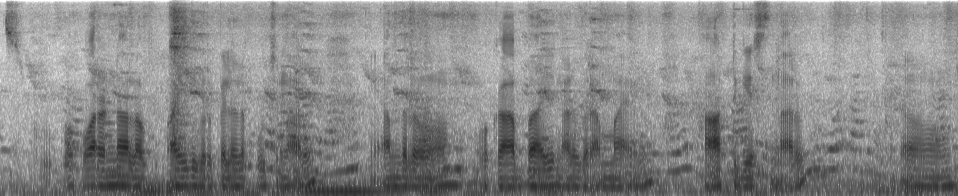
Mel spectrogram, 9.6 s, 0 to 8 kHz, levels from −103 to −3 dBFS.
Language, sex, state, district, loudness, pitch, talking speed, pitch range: Telugu, male, Andhra Pradesh, Srikakulam, -26 LUFS, 95 Hz, 80 wpm, 95-100 Hz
